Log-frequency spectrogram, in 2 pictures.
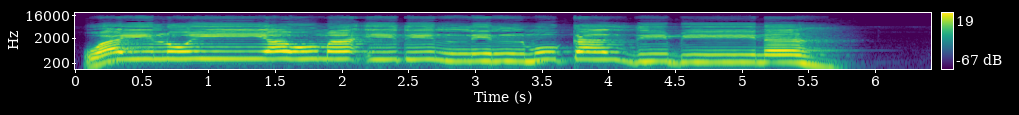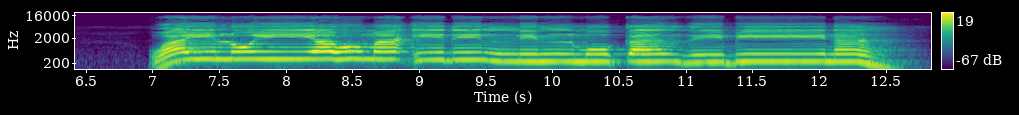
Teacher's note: Maka nunnya di sini yang fathah harus dijadikan ha as-saqt.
